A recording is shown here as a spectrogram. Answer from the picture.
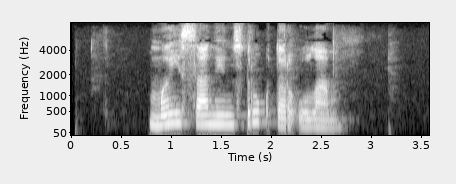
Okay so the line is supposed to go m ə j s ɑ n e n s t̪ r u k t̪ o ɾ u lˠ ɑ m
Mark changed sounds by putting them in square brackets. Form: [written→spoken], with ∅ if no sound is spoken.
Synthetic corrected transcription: m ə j s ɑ n [e→i] n s t̪ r u k t̪ o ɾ u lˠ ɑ m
